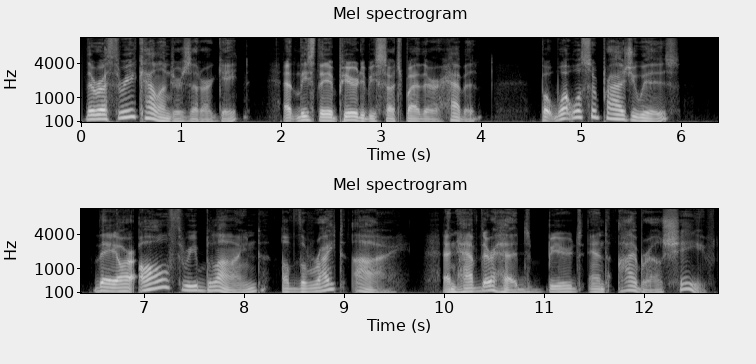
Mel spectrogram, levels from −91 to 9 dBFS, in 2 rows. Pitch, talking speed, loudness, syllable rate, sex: 130 Hz, 195 wpm, -20 LUFS, 4.9 syllables/s, male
